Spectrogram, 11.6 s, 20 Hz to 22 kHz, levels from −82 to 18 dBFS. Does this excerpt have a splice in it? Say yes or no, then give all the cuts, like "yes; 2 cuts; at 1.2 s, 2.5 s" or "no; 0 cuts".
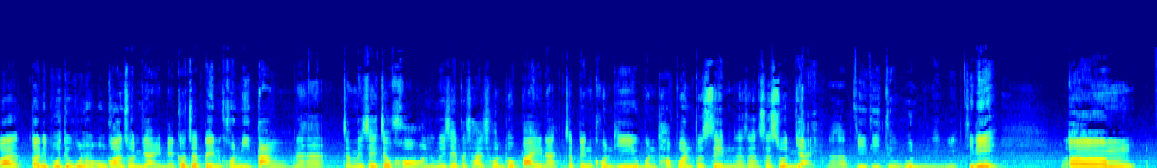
yes; 1 cut; at 9.6 s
